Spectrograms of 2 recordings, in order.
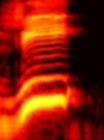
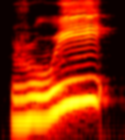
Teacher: رو کے نیچے زیر ہے، رو زیر والی ہمیشہ باریک پڑی جاتی ہے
